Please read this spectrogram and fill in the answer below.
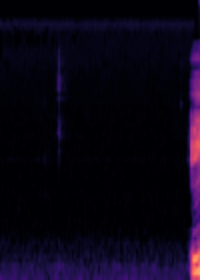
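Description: Near silence: a faint low hum of room tone, with a single faint tick about half a second in.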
